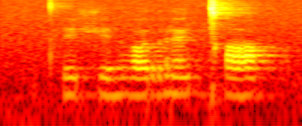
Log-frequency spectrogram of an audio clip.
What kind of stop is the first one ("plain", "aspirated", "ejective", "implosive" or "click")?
aspirated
